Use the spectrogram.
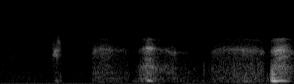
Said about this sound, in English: Yeah, I had to cough.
